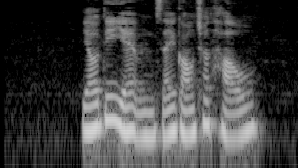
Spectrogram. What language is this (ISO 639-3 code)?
yue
